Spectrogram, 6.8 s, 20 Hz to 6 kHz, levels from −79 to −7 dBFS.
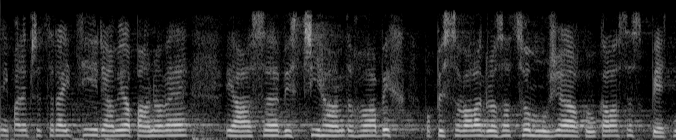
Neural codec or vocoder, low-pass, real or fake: none; 5.4 kHz; real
